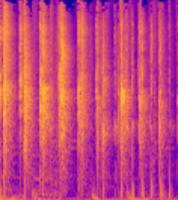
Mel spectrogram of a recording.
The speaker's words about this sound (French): Moi, je propose que vous vous applaudissiez now.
